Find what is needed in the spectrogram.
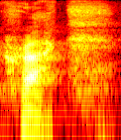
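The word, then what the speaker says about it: craic: But the other thing about it is it's also great crack, and in the Irish sense of things.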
